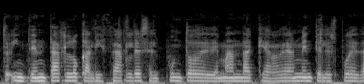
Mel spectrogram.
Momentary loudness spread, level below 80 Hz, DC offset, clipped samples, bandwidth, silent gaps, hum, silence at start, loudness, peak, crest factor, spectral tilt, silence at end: 6 LU; -36 dBFS; under 0.1%; under 0.1%; 11.5 kHz; none; none; 0 s; -21 LUFS; -4 dBFS; 16 dB; -7 dB/octave; 0 s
